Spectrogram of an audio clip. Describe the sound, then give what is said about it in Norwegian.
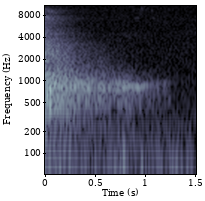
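A single slow, airy exhale during a guided breathing exercise, starting fairly strong and softly fading away over about a second, with a tiny click just after it ends. “Og pust ut. Og pust ut.”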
